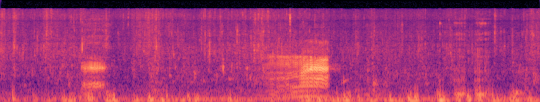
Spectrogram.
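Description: Steady low rumble of a boat at sea with wind on the microphone, and a short voice sound about two seconds in.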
